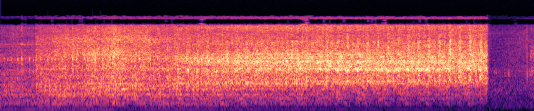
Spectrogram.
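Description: A router bit cuts steadily around the sides of a wooden workpiece, a loud continuous whining buzz for several seconds that stops abruptly near the end.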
